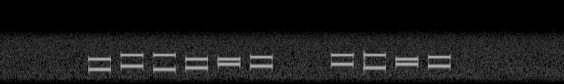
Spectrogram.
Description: DTMF, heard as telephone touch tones, dialled by machine, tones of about 220 ms. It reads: 1934*8 #6*8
